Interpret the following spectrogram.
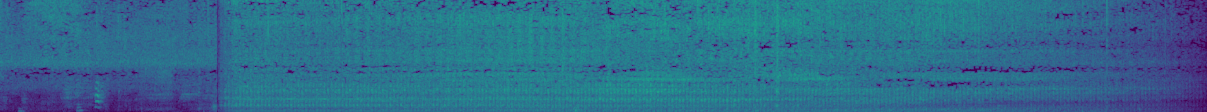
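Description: Farm tractor engine running steadily, cutting in suddenly about three seconds in after faint outdoor sound, and fading out near the end.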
